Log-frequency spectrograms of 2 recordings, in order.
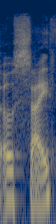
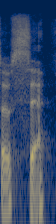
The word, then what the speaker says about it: Osyth: It is Oith like the Star Wars villains I learned doing cuz I it's pronounced or it's spelled Saint O S Y T. So, I thought it was Oy for a while, but it's O Sith.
